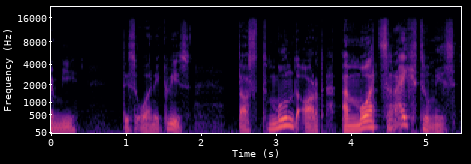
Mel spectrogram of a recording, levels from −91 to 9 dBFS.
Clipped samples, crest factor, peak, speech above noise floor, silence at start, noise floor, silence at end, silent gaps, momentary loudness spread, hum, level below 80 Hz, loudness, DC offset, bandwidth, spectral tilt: under 0.1%; 20 dB; -14 dBFS; 40 dB; 0 s; -74 dBFS; 0.1 s; none; 18 LU; none; -60 dBFS; -34 LUFS; under 0.1%; 15.5 kHz; -6 dB/octave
